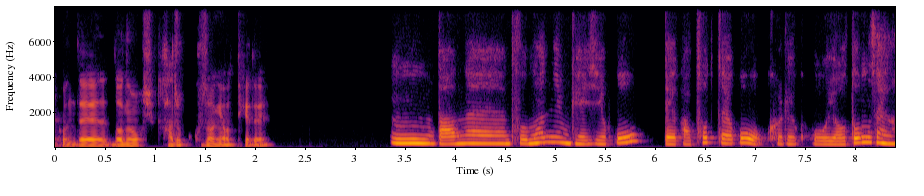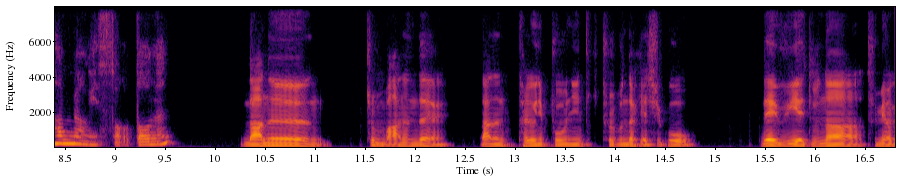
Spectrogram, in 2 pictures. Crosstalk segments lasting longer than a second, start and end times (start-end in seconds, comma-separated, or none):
none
